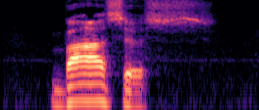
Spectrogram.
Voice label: "basis", Dutch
